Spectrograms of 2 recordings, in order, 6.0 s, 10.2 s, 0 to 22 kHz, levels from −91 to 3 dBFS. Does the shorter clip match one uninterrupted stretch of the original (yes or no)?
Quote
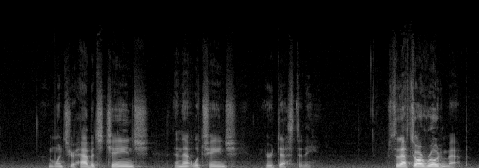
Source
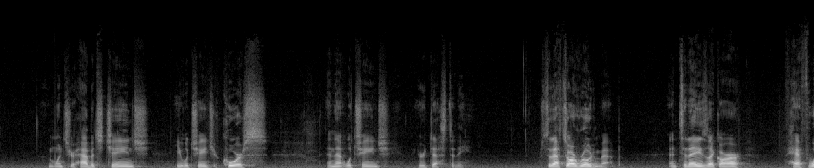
no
